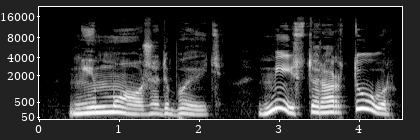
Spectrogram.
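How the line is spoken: Exclaiming. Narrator (Russian): воскликнул Симонс

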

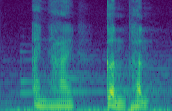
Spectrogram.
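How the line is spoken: Panicked cry. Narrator (Vietnamese): Nhã Thanh kêu lên trong hoảng hốt

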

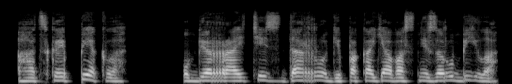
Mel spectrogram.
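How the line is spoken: Growling. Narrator (Russian): прорычала она

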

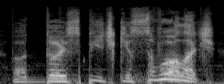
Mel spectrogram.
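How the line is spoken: Growled. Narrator (Russian): Зарычал он

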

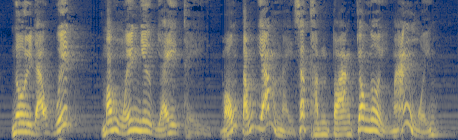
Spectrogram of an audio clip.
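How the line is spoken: Old man, harsh voice. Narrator (Vietnamese): lão ... gằn giọng nói tiếp

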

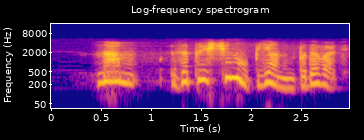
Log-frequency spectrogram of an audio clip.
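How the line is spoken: Quiet explanation. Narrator (Russian): тихо объяснила она

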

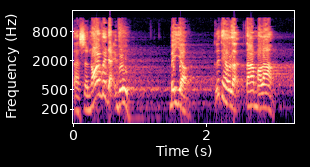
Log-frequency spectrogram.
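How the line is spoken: Furious shout. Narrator (Vietnamese): Quách Nhật Niệm Thanh tức tối hét lên

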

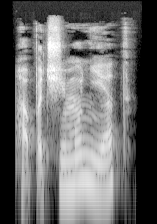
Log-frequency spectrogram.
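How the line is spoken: Grumbling. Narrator (Russian): проворчала Адель

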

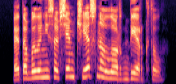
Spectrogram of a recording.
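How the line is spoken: Reproachful, regal. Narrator (Russian): осуждающим тоном сказал король

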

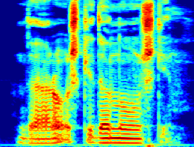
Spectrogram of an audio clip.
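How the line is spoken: Muttering. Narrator (Russian): пробормотал я

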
